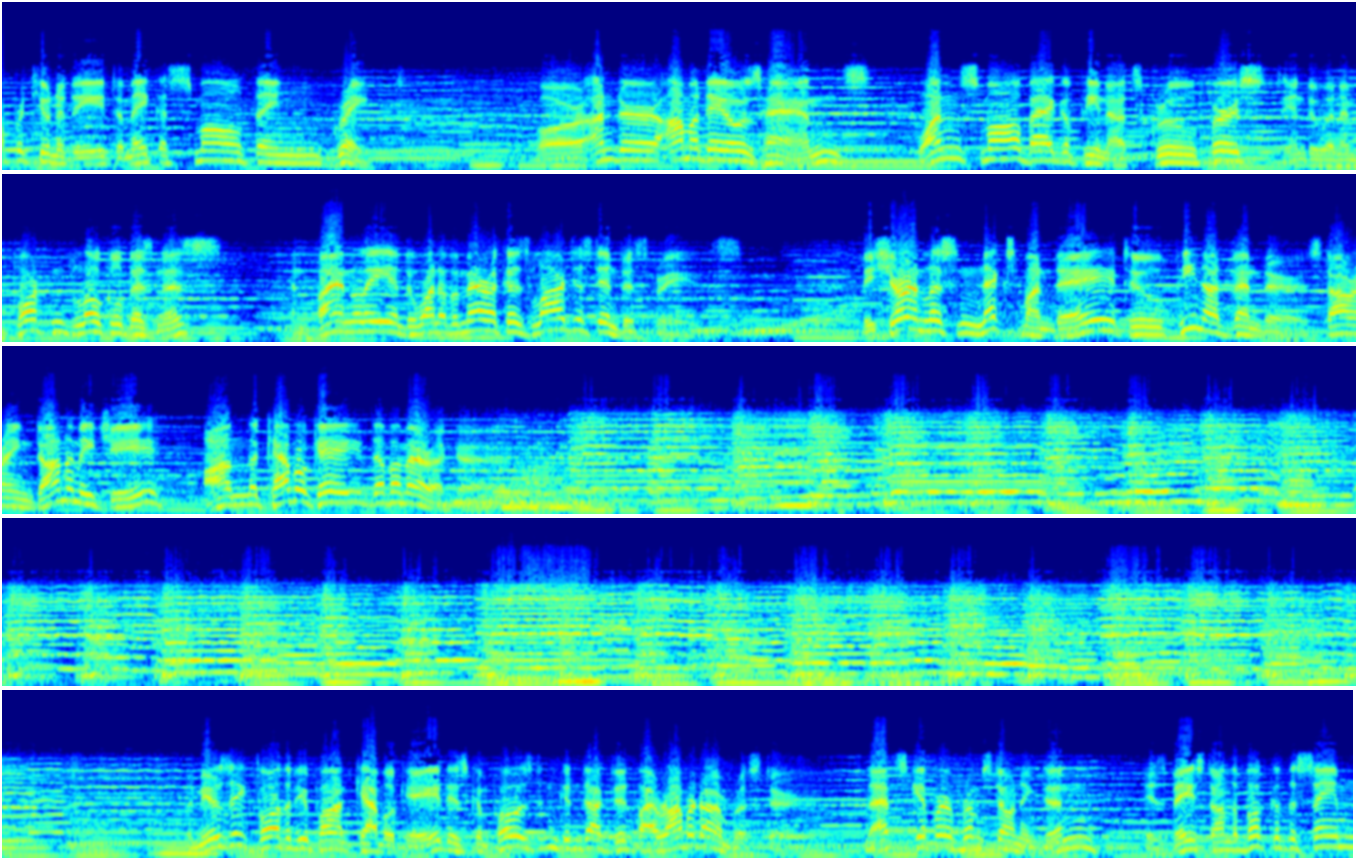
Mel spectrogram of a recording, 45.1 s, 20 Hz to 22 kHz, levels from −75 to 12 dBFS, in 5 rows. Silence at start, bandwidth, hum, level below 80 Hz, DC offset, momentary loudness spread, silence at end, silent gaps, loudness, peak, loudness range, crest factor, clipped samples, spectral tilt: 0 s; 12.5 kHz; none; -40 dBFS; under 0.1%; 9 LU; 0 s; none; -20 LUFS; -6 dBFS; 4 LU; 14 dB; under 0.1%; -5 dB/octave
